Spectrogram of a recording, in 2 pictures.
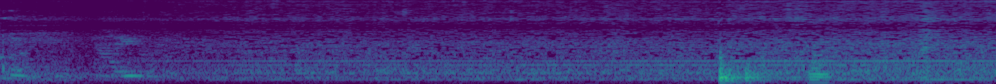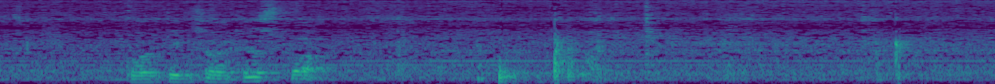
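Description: Meat sizzles gently in a pan.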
